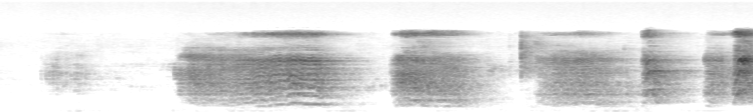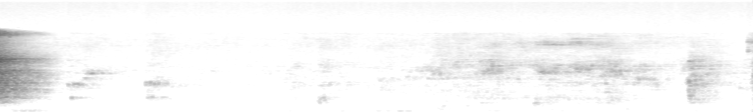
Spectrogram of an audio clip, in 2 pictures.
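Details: Newborn giant panda cub in the den at the Smithsonian's National Zoo, mother Mei checking around. Four loud grating squawks about once a second, the last the sharpest, then faint rustles and small clicks.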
